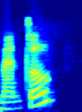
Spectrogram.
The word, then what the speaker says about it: MNTL: I just wanted to go into what we were talking about, the name Mental. And so we're called Mental, but, you know, it's spelled M-N-T-L. So we removed the vowels.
